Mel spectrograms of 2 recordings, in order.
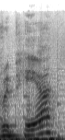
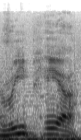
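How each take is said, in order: First: The first syllable is weak, like 'ruh'. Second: The first syllable is full, like 'ree'. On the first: To fix something broken. "as in like repair" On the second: To pair a device again. "Like pairing up"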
